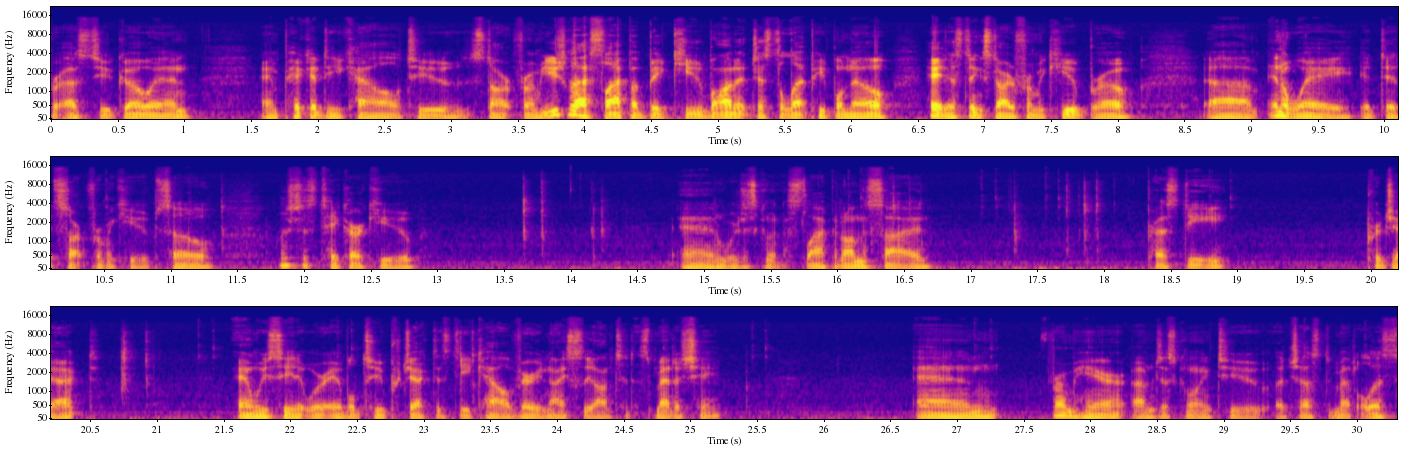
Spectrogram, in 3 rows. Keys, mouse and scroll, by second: 10.4 click, 13.6 g, 16.1 ctrl+click, 16.4 s, 17.5 click, 17.8 d, 18.8 click, 18.8 d, 20.7 alt+a, 21.3 click, 22.4 click, 22.8-23.2 scroll up 1, 23.2 d, 24.6 click, 25.5-30.3 drag, 28.9-30.1 drag.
